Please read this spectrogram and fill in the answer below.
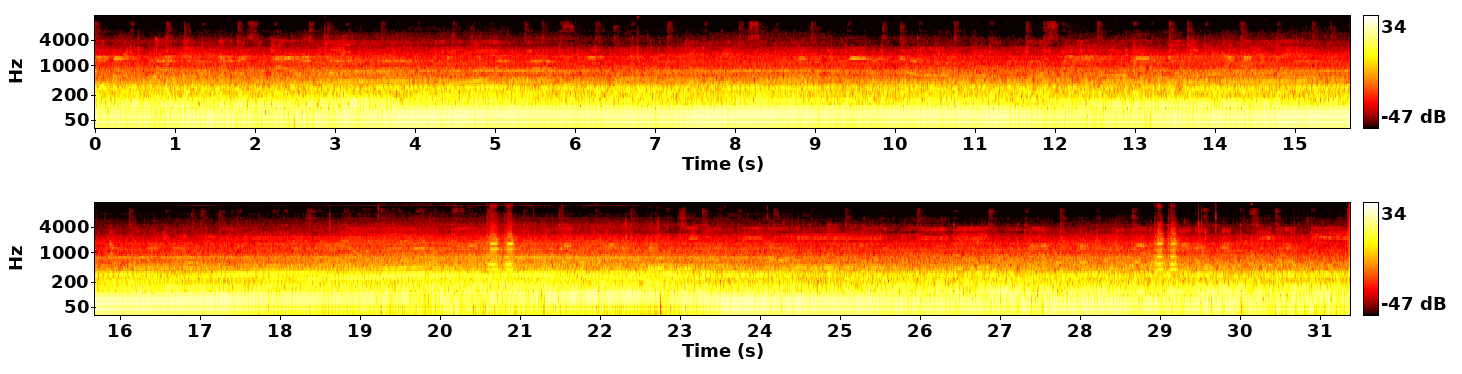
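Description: Steady low engine and road rumble inside a moving vehicle's cabin, with a car horn sounding now and then in the surrounding traffic.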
